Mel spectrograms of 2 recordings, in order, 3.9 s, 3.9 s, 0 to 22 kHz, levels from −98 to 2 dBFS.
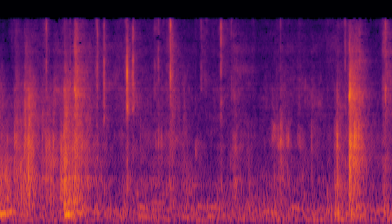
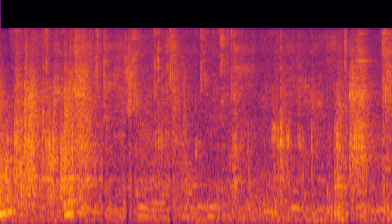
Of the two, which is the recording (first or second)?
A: second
